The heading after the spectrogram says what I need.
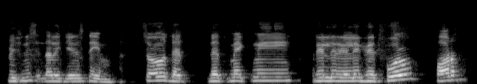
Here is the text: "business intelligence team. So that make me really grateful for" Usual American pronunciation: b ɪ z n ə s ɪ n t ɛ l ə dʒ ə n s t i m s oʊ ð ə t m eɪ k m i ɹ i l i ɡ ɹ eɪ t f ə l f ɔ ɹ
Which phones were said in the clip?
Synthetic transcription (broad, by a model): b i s n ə s ɪ n t ɛ l ə dʒ ə n s t i m s oʊ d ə t m eɪ k m i ɹ i l i ɡ ɹ eɪ t f ə l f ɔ ɹ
